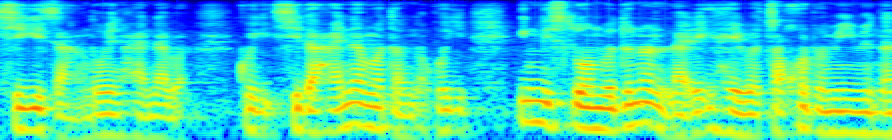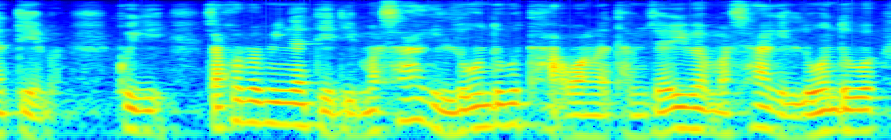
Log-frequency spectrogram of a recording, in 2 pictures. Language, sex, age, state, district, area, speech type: Manipuri, male, 30-45, Manipur, Imphal West, urban, spontaneous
